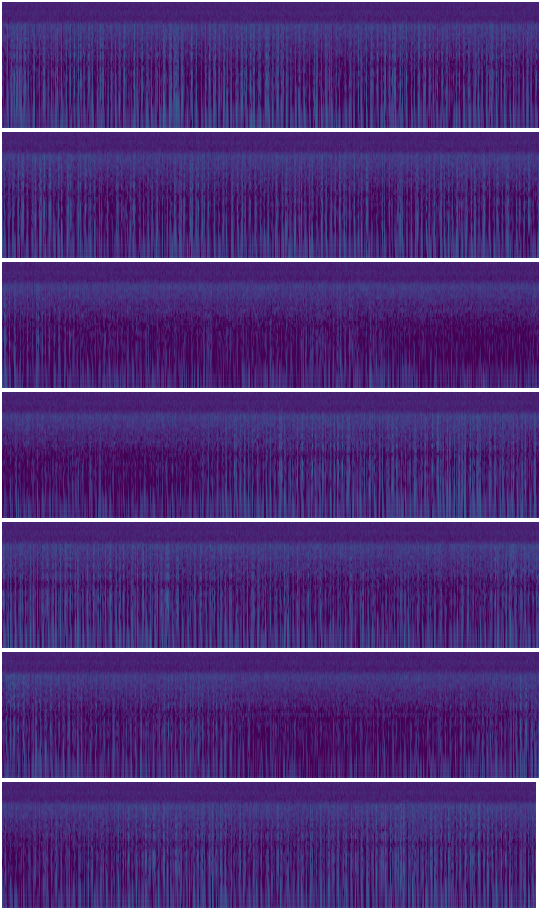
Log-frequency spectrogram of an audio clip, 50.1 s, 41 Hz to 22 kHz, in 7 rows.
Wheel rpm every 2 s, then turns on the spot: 200, 210, 230, 230, 230, 230, 230, 220, 210, 220, 220, 220, 220, 230, 230, 220, 230, 240, 240, 220, 230, 230, 230, 220, 220.
none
